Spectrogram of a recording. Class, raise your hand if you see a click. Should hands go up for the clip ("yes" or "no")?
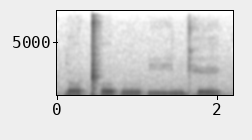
yes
